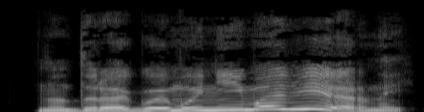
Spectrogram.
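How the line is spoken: Exclaimed. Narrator (Russian): воскликнул он

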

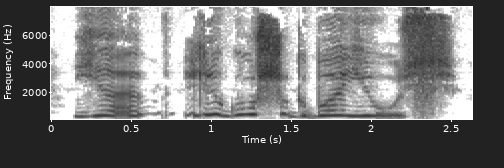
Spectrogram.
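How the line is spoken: Whimpering. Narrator (Russian): захныкала

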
